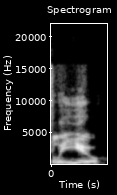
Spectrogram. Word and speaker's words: Leu: So, a carp is pronounced Leu, the same as Leu's name, which is kind of funny all things considered.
